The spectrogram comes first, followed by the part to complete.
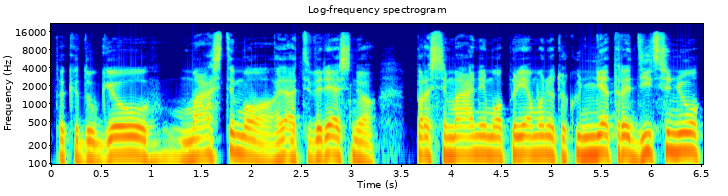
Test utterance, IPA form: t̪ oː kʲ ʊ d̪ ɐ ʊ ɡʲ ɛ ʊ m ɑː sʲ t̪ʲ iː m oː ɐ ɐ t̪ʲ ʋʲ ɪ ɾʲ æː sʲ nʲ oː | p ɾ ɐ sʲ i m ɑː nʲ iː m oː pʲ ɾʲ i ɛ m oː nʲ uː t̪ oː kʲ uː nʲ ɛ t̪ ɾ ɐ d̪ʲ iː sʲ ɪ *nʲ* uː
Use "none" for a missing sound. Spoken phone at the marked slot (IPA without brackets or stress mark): nʲ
